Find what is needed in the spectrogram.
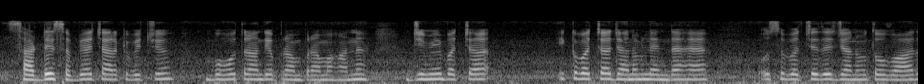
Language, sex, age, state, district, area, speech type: Punjabi, female, 18-30, Punjab, Rupnagar, rural, spontaneous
